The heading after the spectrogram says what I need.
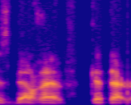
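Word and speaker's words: Belle Reve: they keep pronouncing as Bel Reev, and that's not how you pronounce it. It's a French term. It means beautiful dream. The correct pronunciation is Berev.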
